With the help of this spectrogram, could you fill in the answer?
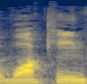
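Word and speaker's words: Joaquin: Walking Phoenix. I don't know why I always want to pronounce the J at the beginning of his his name because I don't know.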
